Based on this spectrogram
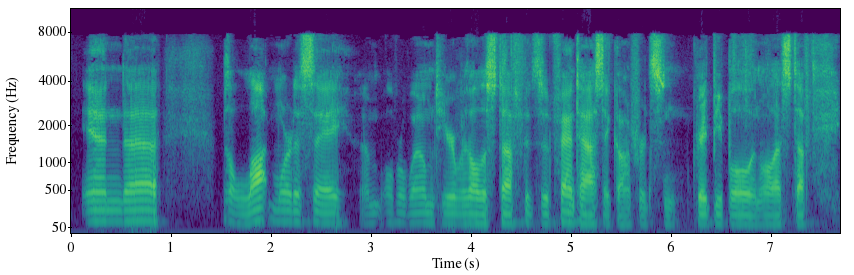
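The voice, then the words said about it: Hoarse, failing voice. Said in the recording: “I'm losing my voice, ... I had serious allergies or a cold.”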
